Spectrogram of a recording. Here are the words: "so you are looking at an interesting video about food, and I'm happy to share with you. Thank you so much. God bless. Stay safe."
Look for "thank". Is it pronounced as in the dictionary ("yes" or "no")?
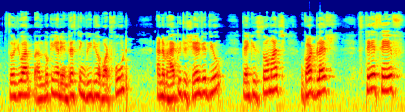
no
